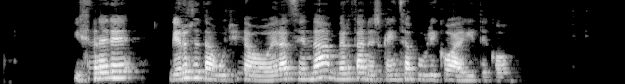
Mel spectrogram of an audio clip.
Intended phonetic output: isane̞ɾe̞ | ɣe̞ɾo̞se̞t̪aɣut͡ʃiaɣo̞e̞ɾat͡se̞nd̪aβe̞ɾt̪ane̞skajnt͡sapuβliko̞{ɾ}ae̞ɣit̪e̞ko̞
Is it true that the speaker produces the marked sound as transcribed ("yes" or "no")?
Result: no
